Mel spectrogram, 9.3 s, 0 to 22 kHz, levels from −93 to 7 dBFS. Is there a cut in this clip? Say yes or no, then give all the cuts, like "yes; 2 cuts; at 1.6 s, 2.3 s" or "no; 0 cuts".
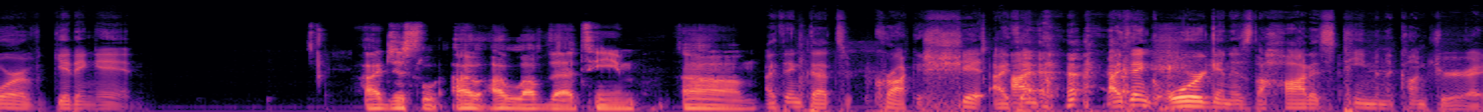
yes; 1 cut; at 2.2 s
